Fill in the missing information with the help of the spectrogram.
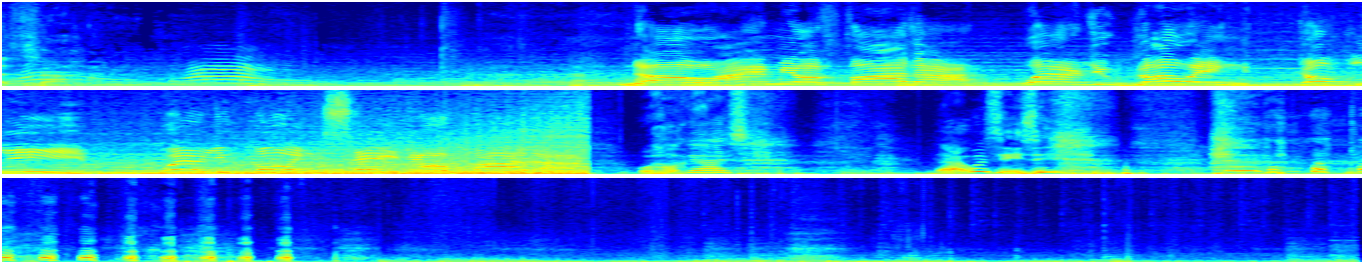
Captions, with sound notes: No, I am your father. Where are you going? Don't leave. Where are you going? Save your father. Well, guys, that was easy. [laughter] [tense music]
